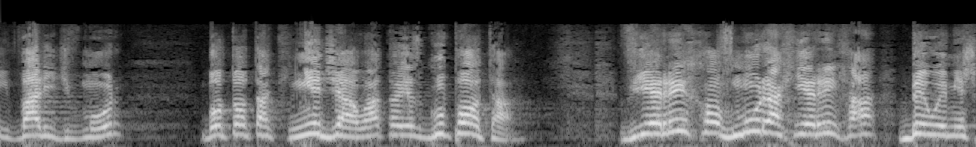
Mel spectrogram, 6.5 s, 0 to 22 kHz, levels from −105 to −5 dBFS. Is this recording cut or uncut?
cut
